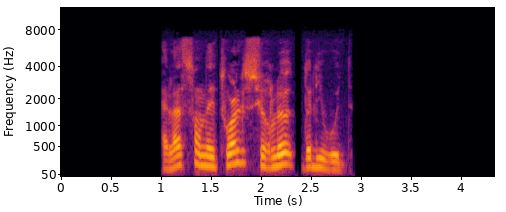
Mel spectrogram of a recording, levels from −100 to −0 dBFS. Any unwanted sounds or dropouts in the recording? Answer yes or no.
no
